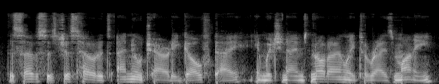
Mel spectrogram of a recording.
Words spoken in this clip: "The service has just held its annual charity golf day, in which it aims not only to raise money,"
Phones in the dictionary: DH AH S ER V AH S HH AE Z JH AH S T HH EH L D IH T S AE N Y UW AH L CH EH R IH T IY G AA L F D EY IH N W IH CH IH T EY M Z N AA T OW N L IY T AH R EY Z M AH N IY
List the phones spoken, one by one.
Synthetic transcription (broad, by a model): DH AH S ER V AH S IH Z JH AH S T HH EH L D IH T S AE N Y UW L CH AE R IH T IY G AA L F D EY IH N W IH CH IH T EY M Z N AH T OW N L IY T AH R EY Z M AH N IY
